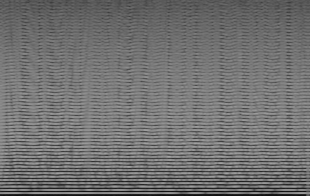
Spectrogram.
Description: POLY SYNTH; Wizoo - Powered Wave

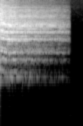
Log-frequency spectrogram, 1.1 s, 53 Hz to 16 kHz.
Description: HiHatOp, Korg DSS-1

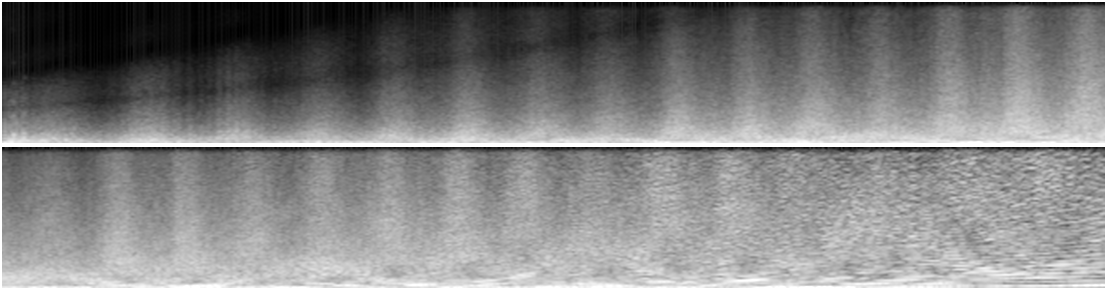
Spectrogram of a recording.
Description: Rises; neuro; Optiv & BTK

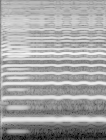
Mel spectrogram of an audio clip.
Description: SAX ALTO FF, Alto Tube

